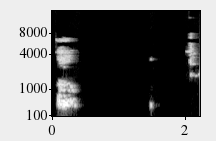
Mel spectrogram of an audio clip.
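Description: A single short breathy vocal sound, like a quick chuckle or breath, right at the start, then silence in the pause between sentences.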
